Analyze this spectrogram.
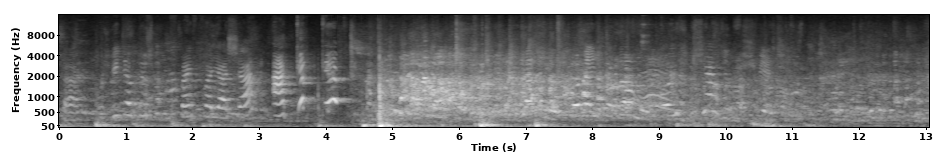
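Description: Young voices shout and chatter on a stage in a large hall.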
